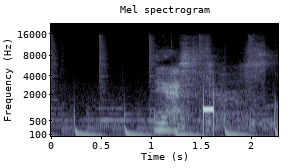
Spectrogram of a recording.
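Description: Electronic workout music with a kick drum about twice a second, and one loud, short, high beep about one and a half seconds in: an interval timer's countdown beep marking the last seconds of an exercise.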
